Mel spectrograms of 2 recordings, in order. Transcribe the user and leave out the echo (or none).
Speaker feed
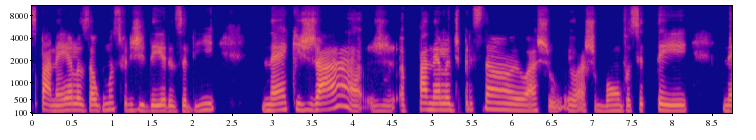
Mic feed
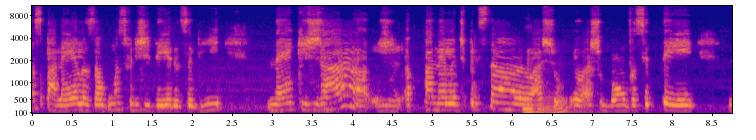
Uhum.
